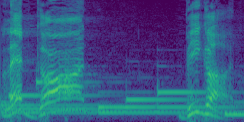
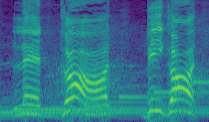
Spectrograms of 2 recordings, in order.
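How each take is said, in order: First: It is said at normal, softer volume. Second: It is said loudly, with conviction.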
